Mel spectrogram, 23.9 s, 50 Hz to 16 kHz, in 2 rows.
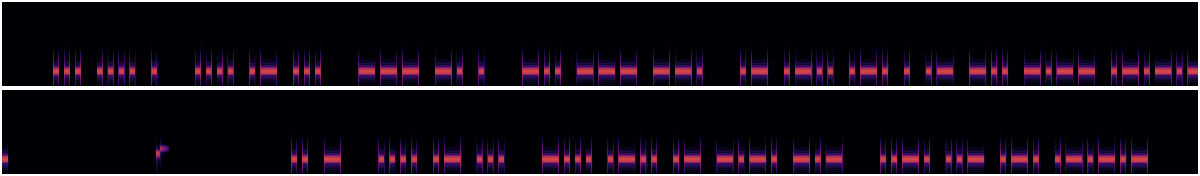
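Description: Morse code sent at about 22 words per minute: a single steady mid-pitched tone keyed in quick dots and dashes, with a brief silent pause and a tiny click midway.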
